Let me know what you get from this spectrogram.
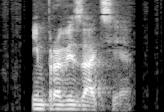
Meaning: improvisation
- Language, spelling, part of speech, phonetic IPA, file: Ukrainian, імпровізація, noun, [imprɔʋʲiˈzat͡sʲijɐ], LL-Q8798 (ukr)-імпровізація.wav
